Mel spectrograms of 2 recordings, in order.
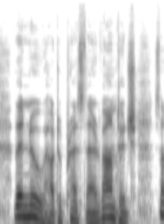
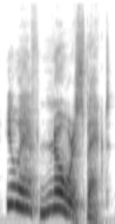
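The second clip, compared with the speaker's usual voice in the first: much higher, slow, loud wail; howling accusation; 4 dB louder, slower than usual. A narrator's reading. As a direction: howl it at him. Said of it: "she howled".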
